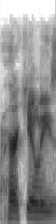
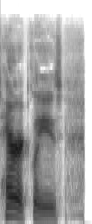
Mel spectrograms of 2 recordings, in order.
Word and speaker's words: Heracles: I've talked about this how Hercules is actually he supposed to be pronounced Heracles because he was named after Hera because Hercules Heracles mom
